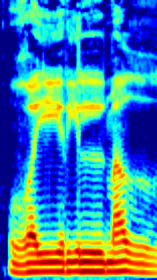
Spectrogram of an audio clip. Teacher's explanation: ghain dia memiliki sifat rikhwah. Dia harus memanjang suaranya.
